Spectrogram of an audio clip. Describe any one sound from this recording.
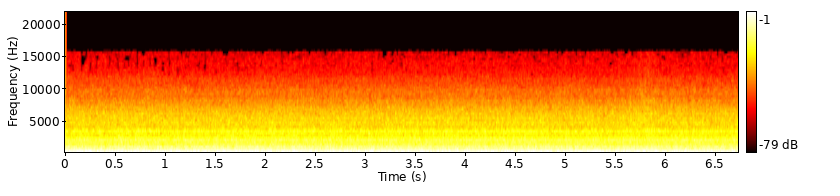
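A heavy tank engine rumbles steadily as the tank drives forward.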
